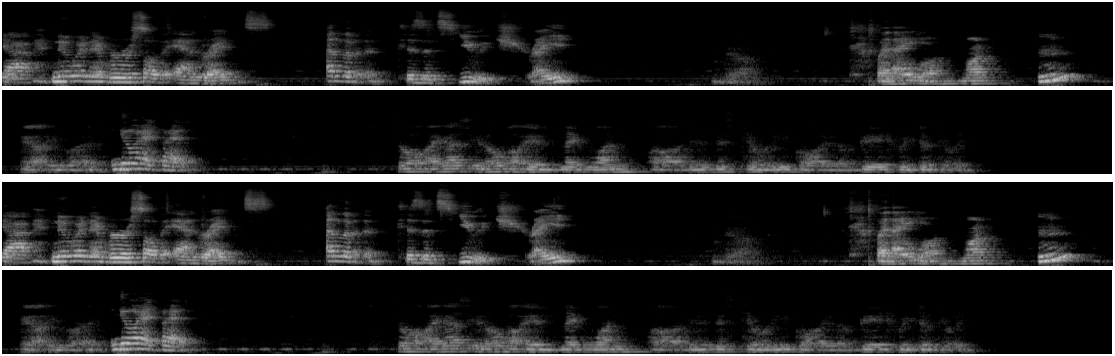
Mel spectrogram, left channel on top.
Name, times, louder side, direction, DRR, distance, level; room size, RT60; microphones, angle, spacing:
voice 1, 0.0-2.6 3.2-5.7 8.5-9.3 10.4-10.7 12.2-13.0, right 2 dB, 75° right, 0.6 m, -26 dB
voice 2, 7.1-7.7 8.8-10.0 11.3-12.2 15.0-20.7, left 1 dB, ahead, 0.6 m, -35 dB
4.3 x 2.5 x 2.4 m
head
